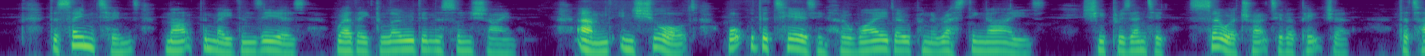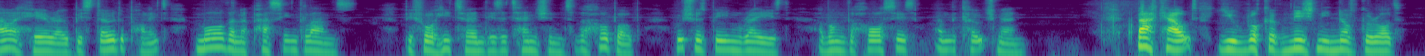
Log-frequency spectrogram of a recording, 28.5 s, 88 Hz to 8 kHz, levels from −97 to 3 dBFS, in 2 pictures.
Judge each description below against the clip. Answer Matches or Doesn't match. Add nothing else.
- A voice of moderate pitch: Matches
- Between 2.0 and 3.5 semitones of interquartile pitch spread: Matches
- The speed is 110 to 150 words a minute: Matches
